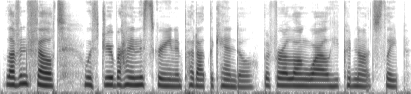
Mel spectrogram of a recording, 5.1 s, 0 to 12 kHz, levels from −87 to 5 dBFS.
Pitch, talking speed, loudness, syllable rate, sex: 215 Hz, 235 wpm, -19 LUFS, 5.3 syllables/s, female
